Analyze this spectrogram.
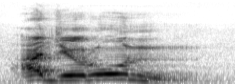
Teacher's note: अजरुन जीम पर कलकला करेंगे।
